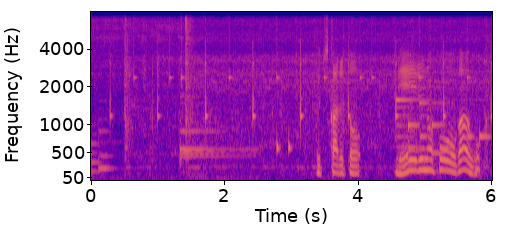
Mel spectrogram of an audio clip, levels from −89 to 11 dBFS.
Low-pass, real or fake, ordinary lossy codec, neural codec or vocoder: 7.2 kHz; real; none; none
